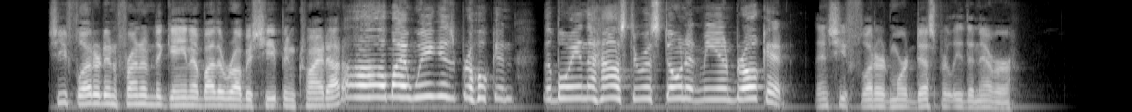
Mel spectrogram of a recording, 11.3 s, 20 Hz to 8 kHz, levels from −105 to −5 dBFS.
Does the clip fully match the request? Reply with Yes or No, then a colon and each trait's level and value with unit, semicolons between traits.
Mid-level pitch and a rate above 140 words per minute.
Yes: medium, 180 Hz; average, 200 wpm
